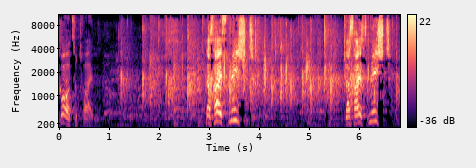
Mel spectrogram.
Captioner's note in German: Heiterkeit und Beifall DIE LINKE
